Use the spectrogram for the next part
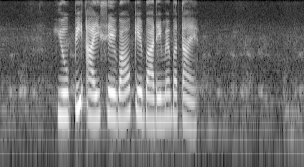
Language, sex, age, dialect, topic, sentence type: Hindi, female, 60-100, Kanauji Braj Bhasha, banking, question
